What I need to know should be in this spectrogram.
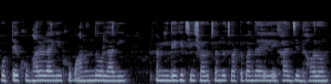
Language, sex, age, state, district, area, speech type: Bengali, female, 18-30, West Bengal, Dakshin Dinajpur, urban, spontaneous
